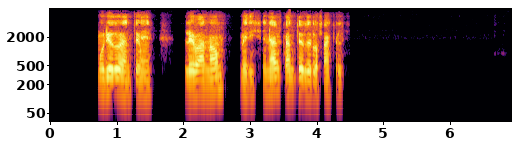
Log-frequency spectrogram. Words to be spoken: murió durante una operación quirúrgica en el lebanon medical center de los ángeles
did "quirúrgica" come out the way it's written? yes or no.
no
